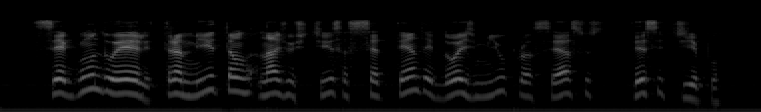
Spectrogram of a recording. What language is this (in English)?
Portuguese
